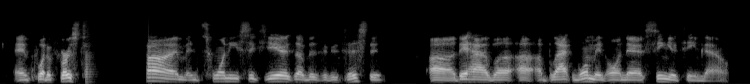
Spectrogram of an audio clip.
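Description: A man speaks at a moderate pace in a medium pitch. His is an unremarkable speaking voice. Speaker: Amazon worker activist. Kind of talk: live stream interview. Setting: live stream, audio only.

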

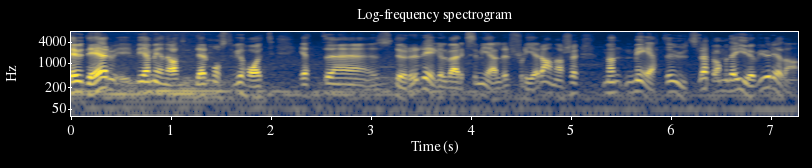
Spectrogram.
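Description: A man with vocal fry talks at a fairly quick pace, his intonation lively. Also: medium pitch for a man. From Sweden, Värmland. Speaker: politician. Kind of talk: political interview.

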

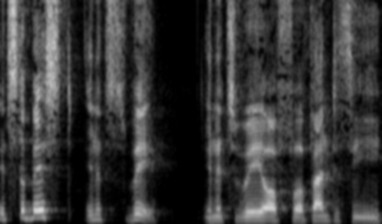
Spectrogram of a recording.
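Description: This is a man talking. The audio is very clean, and the background is silent. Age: young. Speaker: solo podcaster. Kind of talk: casual monologue. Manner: halting.

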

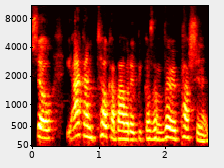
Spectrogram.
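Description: A woman speaks at a moderate pace in a Polish accent. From Poland. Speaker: personal trainer and holistic coach. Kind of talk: casual interview.

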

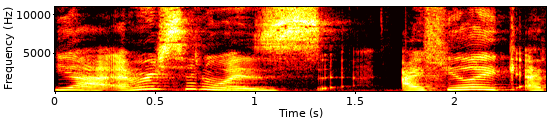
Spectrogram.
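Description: A woman with a Californian accent. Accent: General American, California. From US West Coast, Los Angeles. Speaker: musical theater actor. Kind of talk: interview conversation. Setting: video call.

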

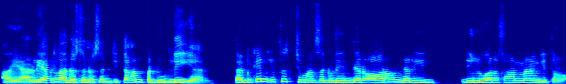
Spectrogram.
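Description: A woman's fairly high, animated voice at a very fast pace, with lively intonation, big swings in loudness and hardly any pauses. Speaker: podcast co-host. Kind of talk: casual chat.

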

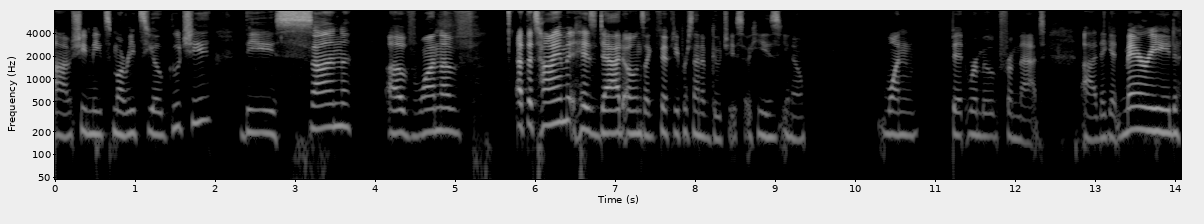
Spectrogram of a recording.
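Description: Recorded very cleanly against a silent background, a woman speaks at a fairly slow pace in a plain, everyday voice. Her pitch is medium, with ordinary pitch variation. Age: 30s. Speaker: podcast co-host and cocktail maker. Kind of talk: casual chat; tutorial.

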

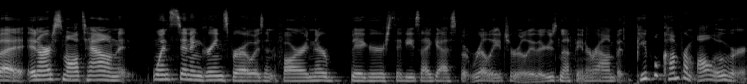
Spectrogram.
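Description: A woman with an American accent has a plain, everyday voice, talking at a fairly quick pace with ordinary pitch variation. The recording is very clean, with a silent background. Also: medium pitch for a woman. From North Carolina. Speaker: influencer and actress. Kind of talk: casual interview chat.

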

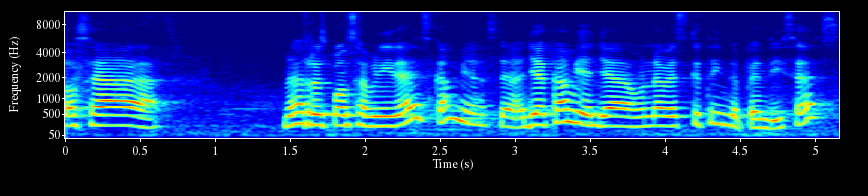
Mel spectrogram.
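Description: A woman's unremarkable speaking voice, fairly high for a woman, with ordinary pitch variation at a moderate pace. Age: 20s. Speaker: chemical engineer. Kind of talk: casual chat.

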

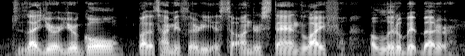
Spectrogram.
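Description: A plain, everyday voice: a man with fairly low pitch, fairly even intonation and a moderate pace. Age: 30s. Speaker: podcast host. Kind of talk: solo motivational monologue. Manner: casual, with many filler words.

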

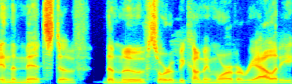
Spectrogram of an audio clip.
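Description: In a very clean recording with a silent background, a man with a Southern US accent and a very deep, low pitch talks at a moderate pace in a monotone, flat delivery. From US South, Oklahoma. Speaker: rock band frontman. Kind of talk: casual interview.

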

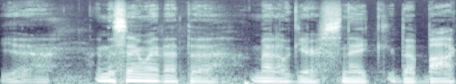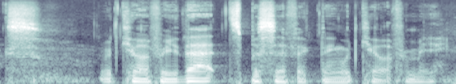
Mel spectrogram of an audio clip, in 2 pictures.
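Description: Somewhat breathy, with a dark, mellow tone and a very deep, low pitch, a man speaks at a moderate pace with ordinary pitch variation. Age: 20s. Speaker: audio engineer. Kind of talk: casual chat.

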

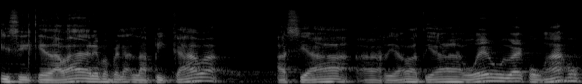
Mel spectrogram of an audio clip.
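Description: Fairly slow male speech, audible room echo around it. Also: medium pitch for a man, ordinary pitch variation. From Venezuela, Zulia (Maracaibo). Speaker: comedian and actor. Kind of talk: casual chat over drinks. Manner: animated.

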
